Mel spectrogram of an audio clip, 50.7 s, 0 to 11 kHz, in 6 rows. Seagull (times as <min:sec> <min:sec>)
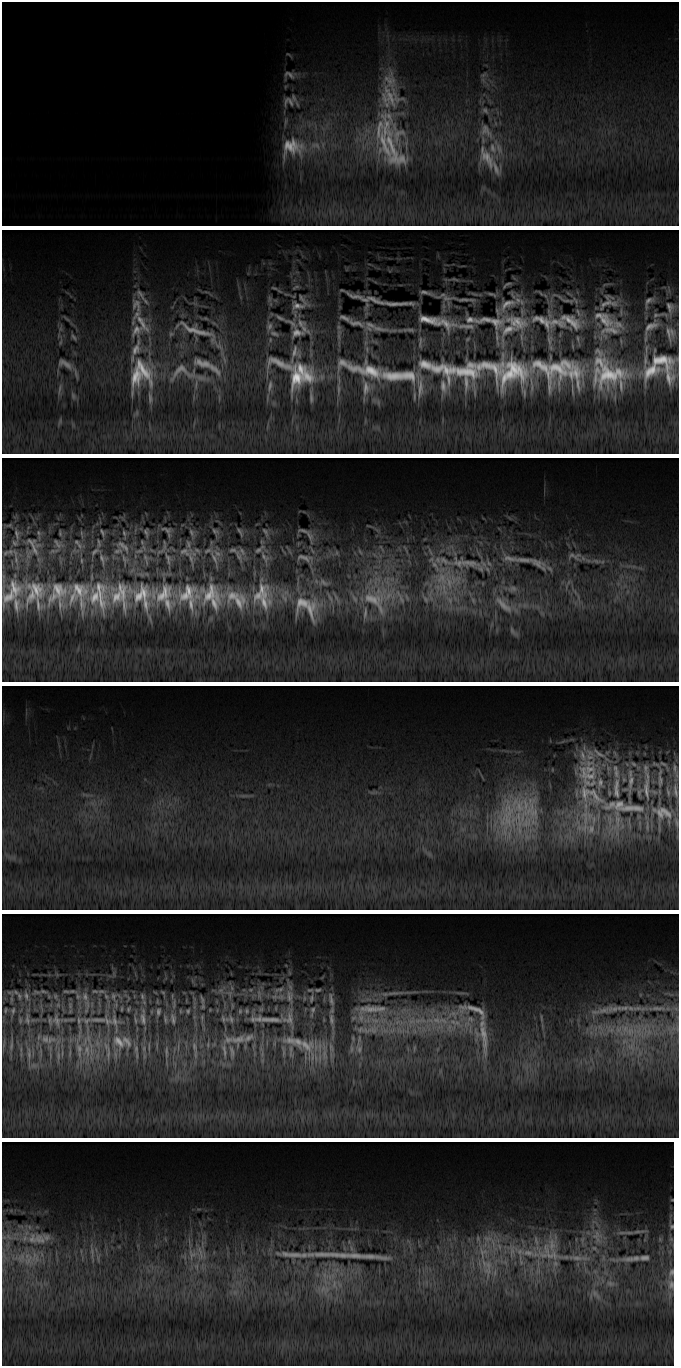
0:03.5 0:03.9, 0:04.7 0:05.1, 0:06.0 0:06.3, 0:09.2 0:09.5, 0:10.1 0:24.2, 0:31.7 0:40.0, 0:45.6 0:50.7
